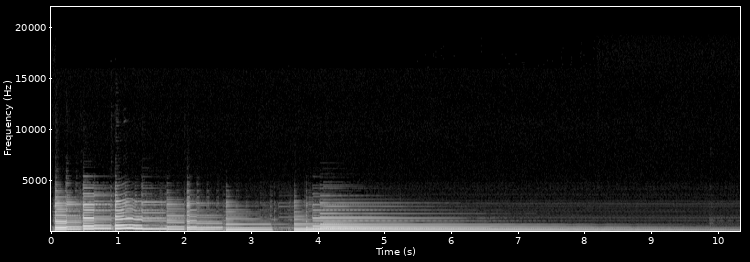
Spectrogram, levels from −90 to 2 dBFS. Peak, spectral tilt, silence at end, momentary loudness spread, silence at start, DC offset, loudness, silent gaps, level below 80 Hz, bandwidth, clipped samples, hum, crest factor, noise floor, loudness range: 0 dBFS; -9.5 dB/octave; 0 s; 22 LU; 0 s; under 0.1%; -18 LUFS; none; -62 dBFS; 5.8 kHz; under 0.1%; 50 Hz at -55 dBFS; 20 dB; -41 dBFS; 15 LU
